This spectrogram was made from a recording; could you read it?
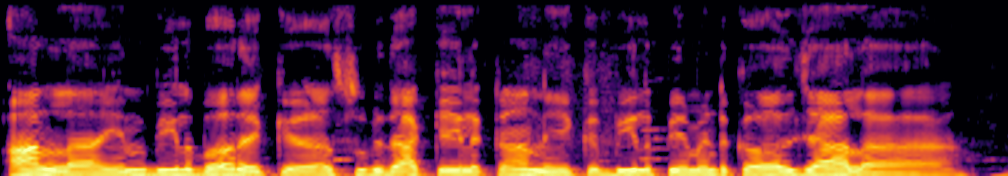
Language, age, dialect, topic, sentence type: Bhojpuri, 25-30, Western, banking, statement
